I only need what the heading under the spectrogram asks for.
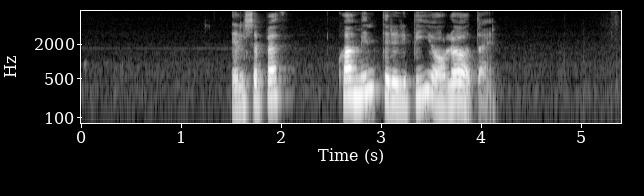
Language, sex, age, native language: Icelandic, female, 40-49, Icelandic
